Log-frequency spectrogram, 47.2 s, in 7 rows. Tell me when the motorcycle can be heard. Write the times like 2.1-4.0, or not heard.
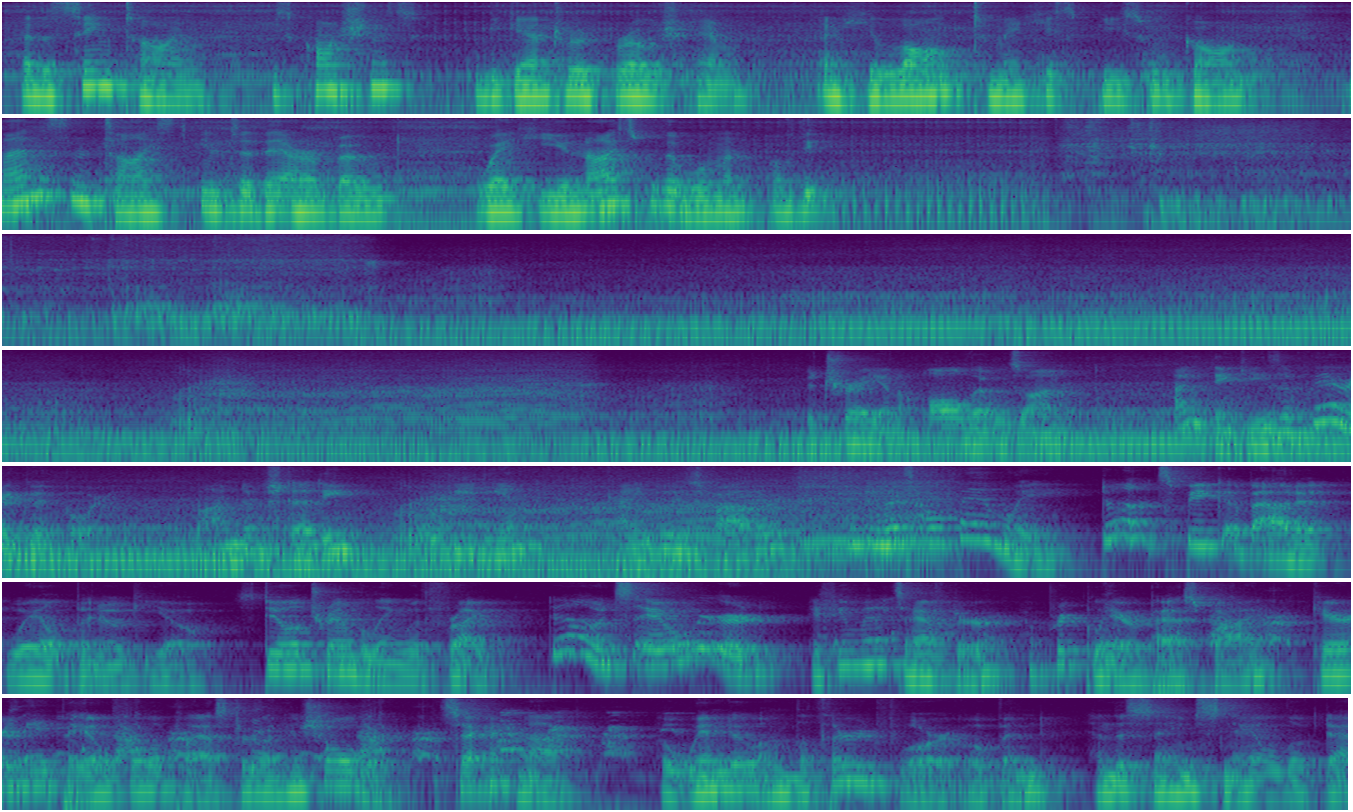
0.0-31.8.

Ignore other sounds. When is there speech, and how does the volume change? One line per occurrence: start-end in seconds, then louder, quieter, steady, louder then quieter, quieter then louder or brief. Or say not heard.
0.1-10.8 steady
24.2-47.1 steady.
